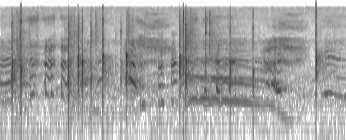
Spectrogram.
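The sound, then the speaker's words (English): A group of children claps for themselves in a quick, uneven scatter of sharp slaps, with excited young voices and squeals rising over the applause. “Clap for yourselves.”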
